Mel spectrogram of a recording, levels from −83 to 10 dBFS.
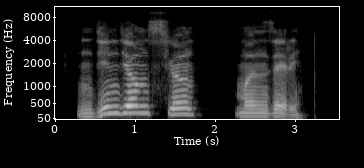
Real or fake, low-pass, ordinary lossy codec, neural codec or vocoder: real; 7.2 kHz; Opus, 16 kbps; none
